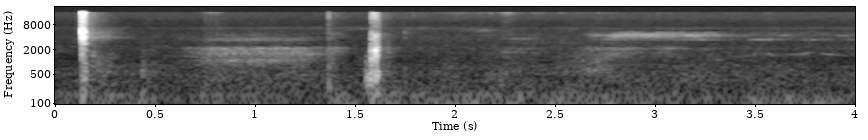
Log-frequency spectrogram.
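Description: Case XX 8254 full-size trapper slipjoint pocketknife's blades snapping into place under the backspring: two sharp clicks about a second and a half apart, the first louder.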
